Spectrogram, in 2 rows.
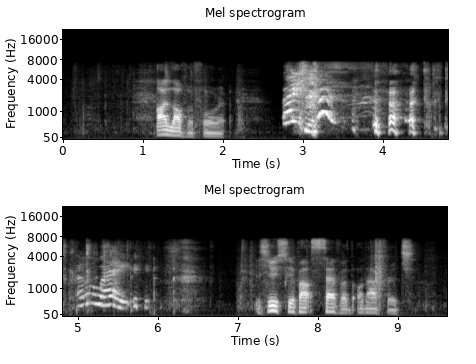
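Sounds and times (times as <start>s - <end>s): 
speech: 1.2s - 2.2s, 3.0s - 3.4s, 4.0s - 6.5s, 7.2s - 9.3s
woman sneezing: 2.8s - 3.4s
laughter: 3.0s - 6.4s.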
